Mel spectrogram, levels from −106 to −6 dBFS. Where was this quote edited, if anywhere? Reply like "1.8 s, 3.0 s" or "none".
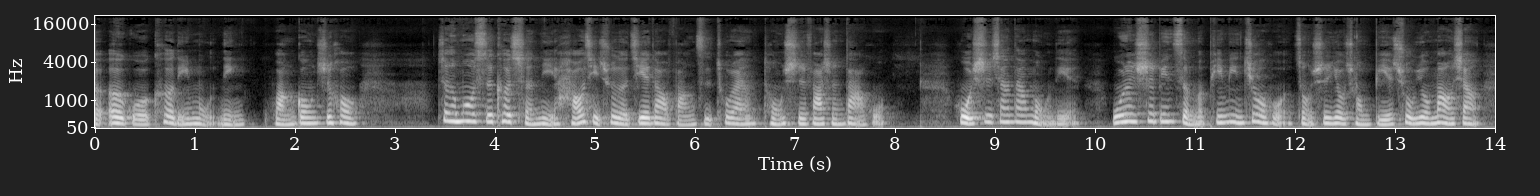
none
